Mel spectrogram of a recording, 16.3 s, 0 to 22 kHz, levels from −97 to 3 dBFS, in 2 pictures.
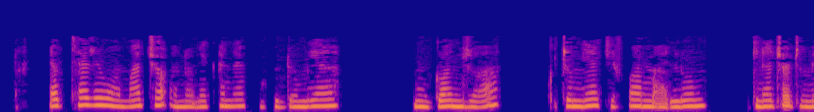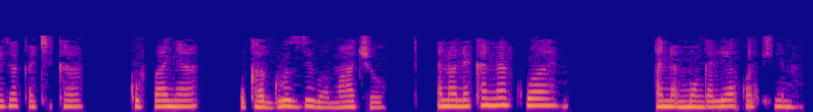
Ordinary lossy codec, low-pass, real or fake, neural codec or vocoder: MP3, 24 kbps; 7.2 kHz; fake; vocoder, 22.05 kHz, 80 mel bands, Vocos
